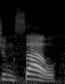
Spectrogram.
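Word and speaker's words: Junção: He just gets a bit of wheel spill out of Jung Sao, and very, very difficult.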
